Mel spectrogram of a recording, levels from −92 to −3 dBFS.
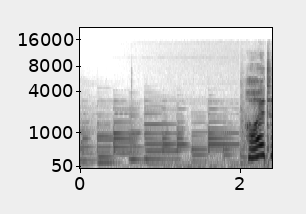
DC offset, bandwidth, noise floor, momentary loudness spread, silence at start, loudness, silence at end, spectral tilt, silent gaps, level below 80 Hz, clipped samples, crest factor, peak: under 0.1%; 15 kHz; -39 dBFS; 23 LU; 0.05 s; -17 LUFS; 0 s; -4 dB/octave; none; -56 dBFS; under 0.1%; 20 dB; -2 dBFS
